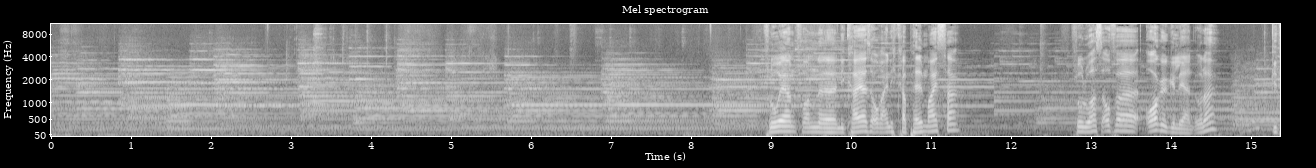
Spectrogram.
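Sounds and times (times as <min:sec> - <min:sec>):
church bells pealing: 0:00.0 - 0:15.3
speech: 0:09.0 - 0:11.4, 0:12.8 - 0:15.3.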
